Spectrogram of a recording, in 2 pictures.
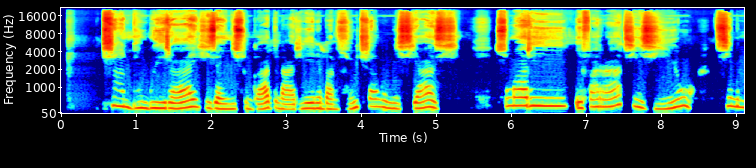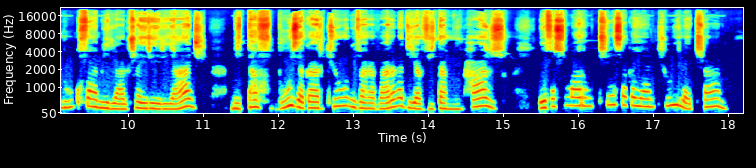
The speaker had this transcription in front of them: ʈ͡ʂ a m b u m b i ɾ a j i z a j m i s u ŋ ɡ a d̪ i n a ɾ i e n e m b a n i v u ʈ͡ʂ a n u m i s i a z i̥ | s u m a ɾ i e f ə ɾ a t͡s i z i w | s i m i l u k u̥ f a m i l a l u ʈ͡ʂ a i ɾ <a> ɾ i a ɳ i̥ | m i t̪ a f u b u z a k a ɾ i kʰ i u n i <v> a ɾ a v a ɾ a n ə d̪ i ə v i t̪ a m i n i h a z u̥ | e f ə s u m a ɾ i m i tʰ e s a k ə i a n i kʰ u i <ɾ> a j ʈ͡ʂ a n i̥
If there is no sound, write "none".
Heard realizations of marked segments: e, v, l

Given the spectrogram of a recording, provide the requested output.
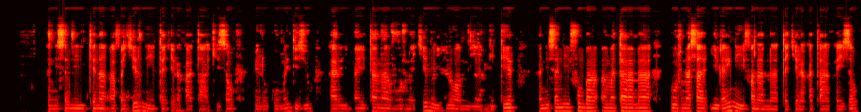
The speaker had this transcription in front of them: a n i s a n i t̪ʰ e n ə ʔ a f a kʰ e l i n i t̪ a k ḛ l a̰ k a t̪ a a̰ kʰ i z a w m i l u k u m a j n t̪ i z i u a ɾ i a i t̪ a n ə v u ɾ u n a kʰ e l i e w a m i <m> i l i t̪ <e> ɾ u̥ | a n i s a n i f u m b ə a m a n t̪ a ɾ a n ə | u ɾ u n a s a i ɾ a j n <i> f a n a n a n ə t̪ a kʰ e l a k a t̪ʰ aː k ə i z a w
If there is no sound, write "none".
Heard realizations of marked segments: n, e, i

